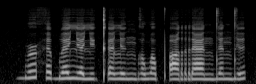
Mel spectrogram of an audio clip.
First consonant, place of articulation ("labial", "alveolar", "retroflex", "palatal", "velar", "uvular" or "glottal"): labial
